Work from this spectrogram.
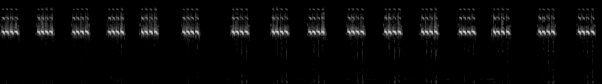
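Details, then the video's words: At night, a cricket calls from a hole in the ground with bright, high pulsed chirps, sixteen of them in six seconds, each a tight cluster of rapid ticks separated by brief silences. "Watch and Listen a singing Cricket (Chirping sounds, Hole in the ground, Night Ambient Sounds)"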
